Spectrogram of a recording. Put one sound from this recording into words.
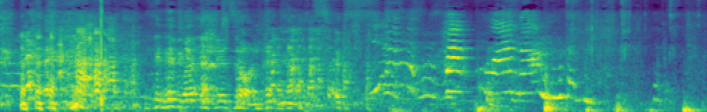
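Several adults chatter and laugh close by.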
